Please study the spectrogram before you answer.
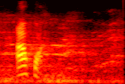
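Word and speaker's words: akwa: And that's when I'm pronouncing it also, you say aqua, aqua is in the center. Aqua, aqua. It's like one vowel sound. Boom, boom, aqua. When I say aqua, aqua, I'm going up.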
